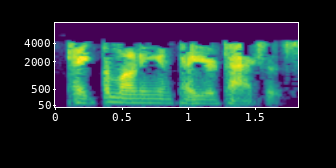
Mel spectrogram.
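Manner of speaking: ordinary delivery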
